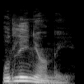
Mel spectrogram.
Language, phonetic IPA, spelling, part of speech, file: Russian, [ʊdlʲɪˈnʲɵnːɨj], удлинённый, verb / adjective, Ru-удлинённый.ogg
- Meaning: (verb) past passive perfective participle of удлини́ть (udlinítʹ); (adjective) elongated, lengthened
